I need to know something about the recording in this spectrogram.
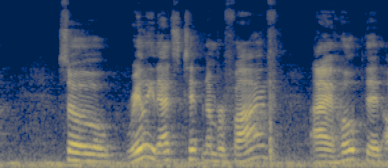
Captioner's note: clapping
